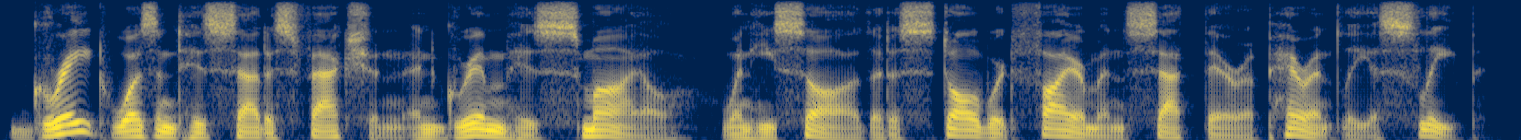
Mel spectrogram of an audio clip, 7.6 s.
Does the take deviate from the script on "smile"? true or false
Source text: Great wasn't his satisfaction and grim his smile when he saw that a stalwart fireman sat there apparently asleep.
false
